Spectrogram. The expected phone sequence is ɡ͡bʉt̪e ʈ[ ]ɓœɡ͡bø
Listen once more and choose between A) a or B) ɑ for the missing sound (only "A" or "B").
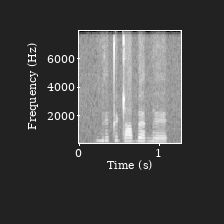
B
